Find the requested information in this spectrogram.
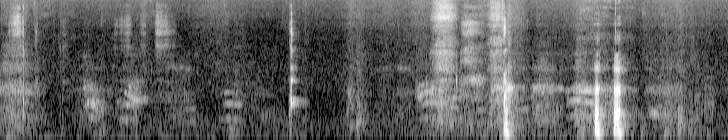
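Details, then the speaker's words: Little one with hiccups, recently fed: abrupt, loud, repeated hiccup bursts with soft voice sounds nearby; hiccups. "honey you got the hiccups going"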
